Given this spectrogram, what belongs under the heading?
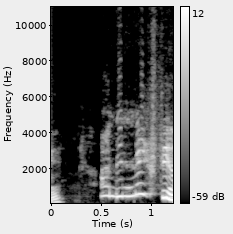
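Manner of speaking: usual speaking voice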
